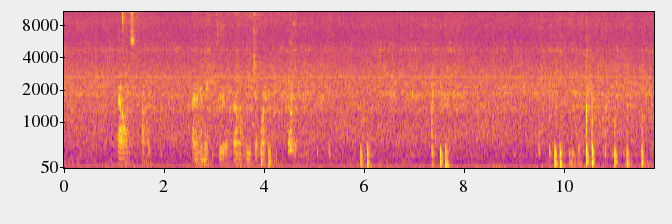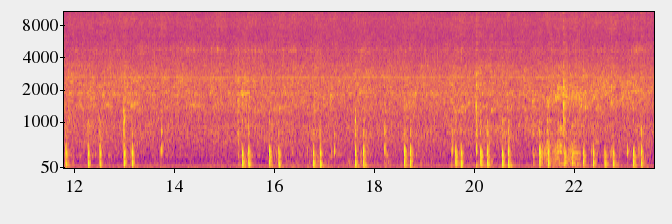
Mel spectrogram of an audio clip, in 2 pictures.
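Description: A young man speaks quietly and briefly into a nearby microphone.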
